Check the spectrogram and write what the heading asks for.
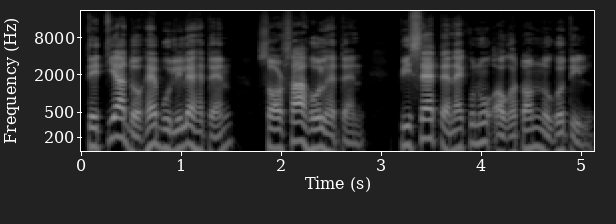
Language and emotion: Assamese, neutral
